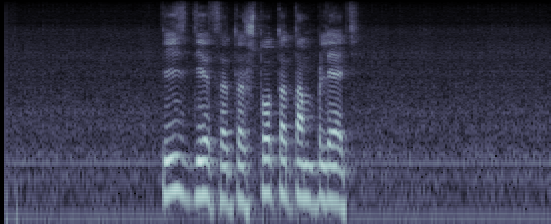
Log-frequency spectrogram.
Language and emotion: Russian, angry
